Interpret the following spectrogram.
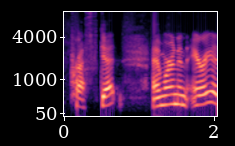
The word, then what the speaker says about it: Prescott: today from prescott arizona it's spelled prescott but the locals say press get and we're in an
